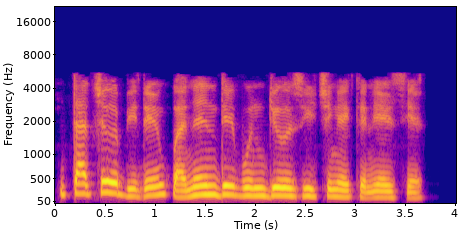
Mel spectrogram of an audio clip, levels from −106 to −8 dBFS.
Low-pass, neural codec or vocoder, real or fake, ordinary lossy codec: 5.4 kHz; codec, 16 kHz, 1 kbps, FunCodec, trained on LibriTTS, 50 frames a second; fake; MP3, 48 kbps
